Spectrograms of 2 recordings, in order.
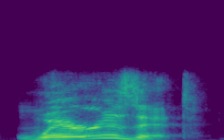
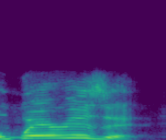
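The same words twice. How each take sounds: First: Raised, louder retold demand; getting mad. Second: Much higher, louder retold demand; mad and elevated. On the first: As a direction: imitate irritation starting to climb. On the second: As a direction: re-enact exasperation boiling over. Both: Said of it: "I'm getting fucking mad and elevated".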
